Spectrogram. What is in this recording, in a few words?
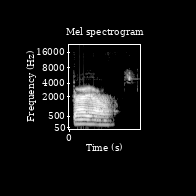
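"die out", Nigerian Pidgin, female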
